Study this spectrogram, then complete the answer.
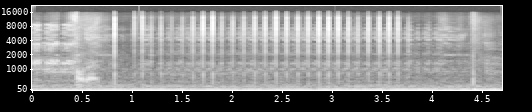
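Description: Rapid electronic ticks sound as a counter quickly counts down.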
